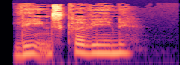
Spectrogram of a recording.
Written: lensgrevinde

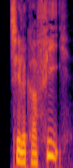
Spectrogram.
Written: telegrafi

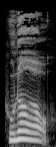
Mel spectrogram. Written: hundredårs

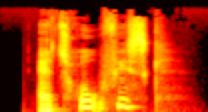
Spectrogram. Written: atrofisk

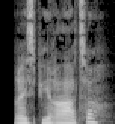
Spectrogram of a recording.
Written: RESPIRATOR

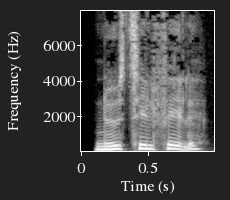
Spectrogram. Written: nødstilfælde

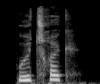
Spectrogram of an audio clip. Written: udtryk

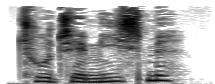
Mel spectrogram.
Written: totemisme

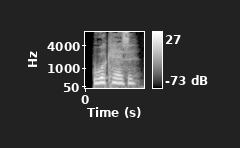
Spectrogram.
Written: urkasse

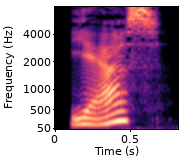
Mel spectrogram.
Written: jeres

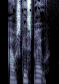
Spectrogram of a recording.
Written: afskedsbrev

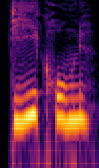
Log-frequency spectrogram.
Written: digekrone

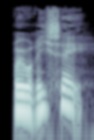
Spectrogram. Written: røverisag

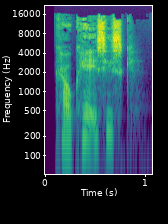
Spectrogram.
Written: kaukasisk

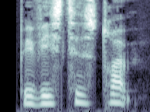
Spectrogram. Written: bevidsthedsstrøm

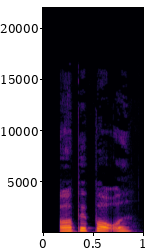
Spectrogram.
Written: oppebære

